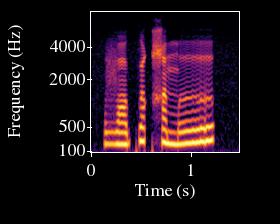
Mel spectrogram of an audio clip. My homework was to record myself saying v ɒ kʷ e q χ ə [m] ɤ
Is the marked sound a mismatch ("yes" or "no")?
no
